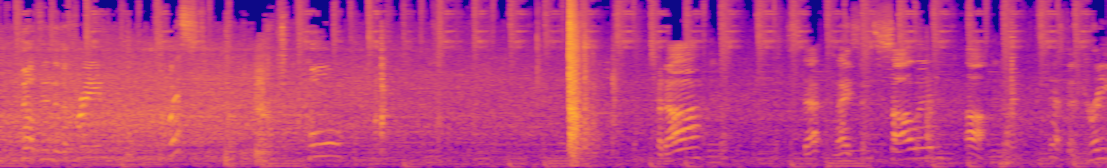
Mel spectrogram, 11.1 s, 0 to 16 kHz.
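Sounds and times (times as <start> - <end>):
loud metal clank: 5.6 - 6.2.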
